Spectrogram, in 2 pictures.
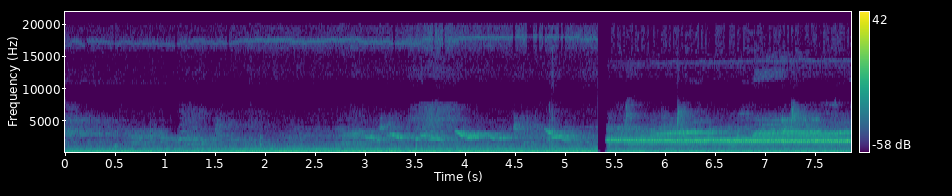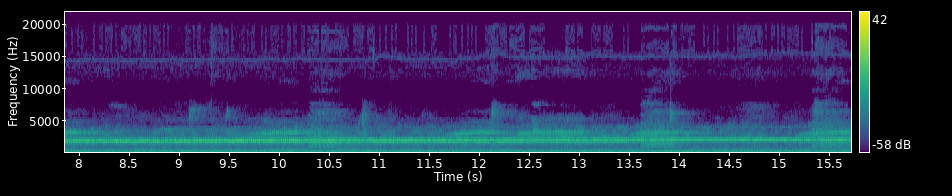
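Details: Toads giving a steady high-pitched trill in flooded spring woods at Busey Woods, the trill running unbroken for about ten seconds, with short bird chirps above it and a low traffic rumble throughout.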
